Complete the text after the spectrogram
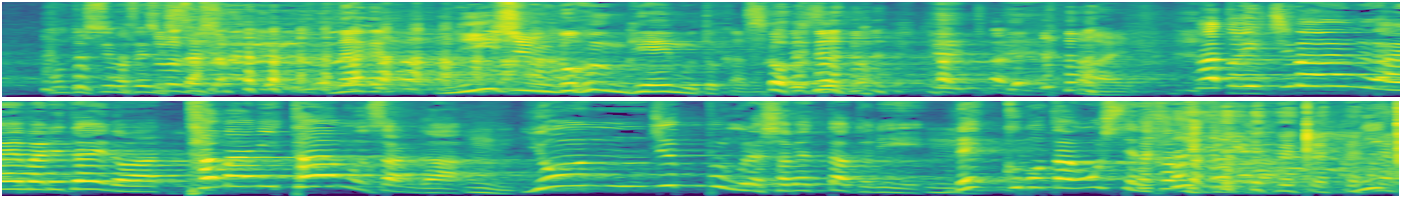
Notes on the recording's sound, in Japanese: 公開収録ほぼノーカット版。最初で最後の公開収録のほぼノーカット版です。大盛り上がりの会場の雰囲気を余すところなくお伝えしたかったのですが。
